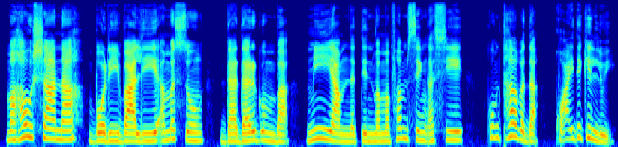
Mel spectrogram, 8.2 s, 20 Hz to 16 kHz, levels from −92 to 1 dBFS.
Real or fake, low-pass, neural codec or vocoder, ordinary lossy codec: real; 14.4 kHz; none; none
